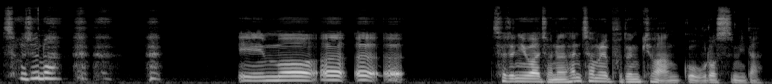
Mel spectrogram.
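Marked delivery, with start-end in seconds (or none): 0.0-4.0 high sobbing calls; crying together. Acted. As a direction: sob out each name. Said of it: "엉엉 소리내 울고 있더군요".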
